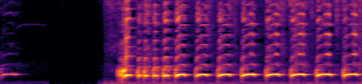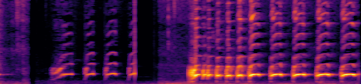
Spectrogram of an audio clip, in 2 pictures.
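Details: A male zebra dove of the local type calls its mate with two bursts of rapid, rolling coos, separated by a few quieter, higher notes and a short silence.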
